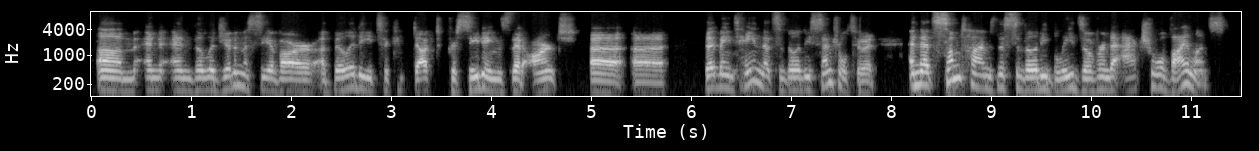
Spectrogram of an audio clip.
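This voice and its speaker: A man moderating a panel, his voice slightly husky and a bit high, in a dry room with no echo. He is courteous and keeps the discussion moving. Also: fairly bright tone. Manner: polite, steering the talk along.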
